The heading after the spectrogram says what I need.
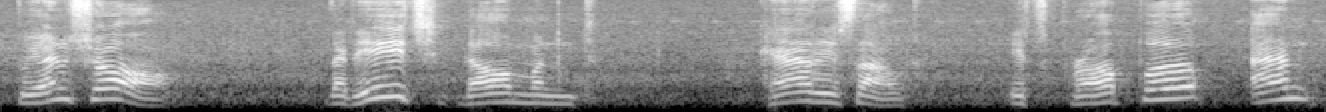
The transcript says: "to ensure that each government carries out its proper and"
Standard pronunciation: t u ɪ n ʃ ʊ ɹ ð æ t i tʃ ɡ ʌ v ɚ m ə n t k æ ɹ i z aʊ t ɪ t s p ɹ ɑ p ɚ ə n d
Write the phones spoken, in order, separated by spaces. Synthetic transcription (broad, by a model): t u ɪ n ʃ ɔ ɹ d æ t i tʃ ɡ ʌ v ɚ m ə n t k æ ɹ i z aʊ t ɪ t s p ɹ ɑ p ɚ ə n d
